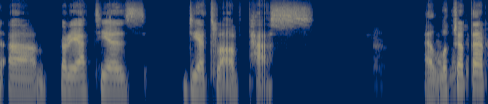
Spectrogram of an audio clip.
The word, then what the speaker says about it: Dyatlov: Um what has been called um Datlav Pass. I looked up that pronunciation.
